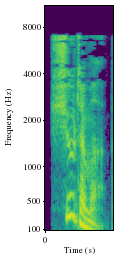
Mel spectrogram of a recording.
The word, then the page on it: shoot-'em-up: British English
